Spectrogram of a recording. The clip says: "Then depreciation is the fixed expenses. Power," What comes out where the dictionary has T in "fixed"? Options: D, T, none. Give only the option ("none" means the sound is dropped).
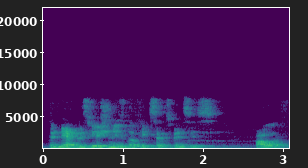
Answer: none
